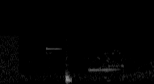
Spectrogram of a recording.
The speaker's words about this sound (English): Your phone was breaking up.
